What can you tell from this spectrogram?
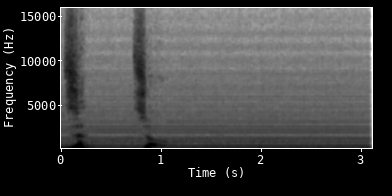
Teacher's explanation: So it's alveolar, and it's in somewhat of a sibilant. So that is its only form for sibilant, is that z.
